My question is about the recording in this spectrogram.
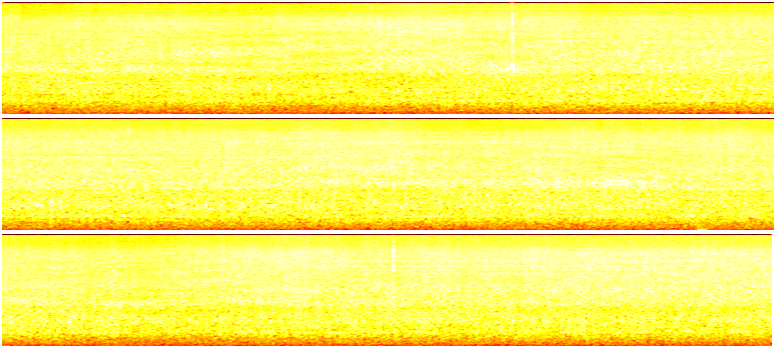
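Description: Little creek waterfall: water spilling steadily over a low drop into a pool, a constant rushing splash.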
